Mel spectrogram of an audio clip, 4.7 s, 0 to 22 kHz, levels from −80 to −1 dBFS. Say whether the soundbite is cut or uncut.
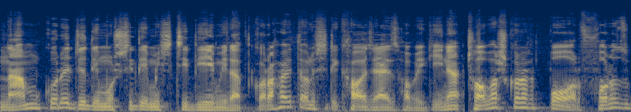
cut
